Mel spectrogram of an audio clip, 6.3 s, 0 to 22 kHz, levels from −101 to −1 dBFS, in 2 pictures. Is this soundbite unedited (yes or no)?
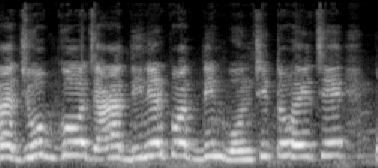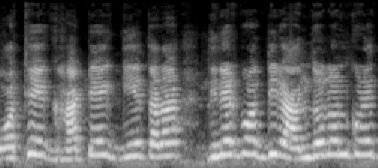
yes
